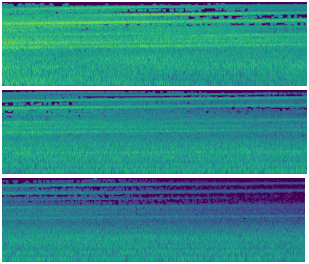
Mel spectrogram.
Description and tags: Was messing around and made this sound for fun. I thought it would be a good teleport or charging sound.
